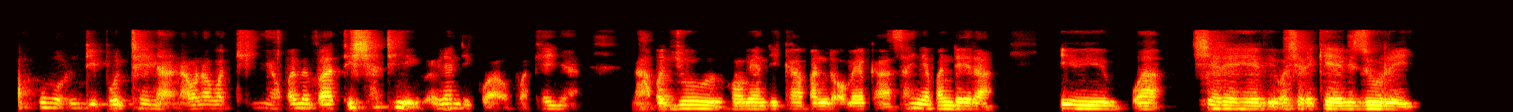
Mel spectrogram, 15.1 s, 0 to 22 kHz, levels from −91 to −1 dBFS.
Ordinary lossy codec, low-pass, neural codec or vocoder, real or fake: AAC, 32 kbps; 7.2 kHz; codec, 16 kHz in and 24 kHz out, 1 kbps, XY-Tokenizer; fake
